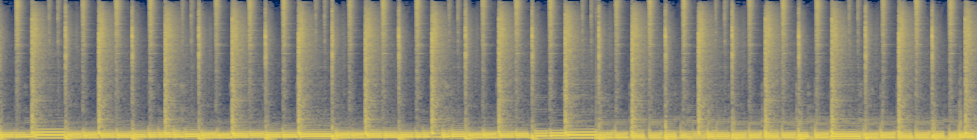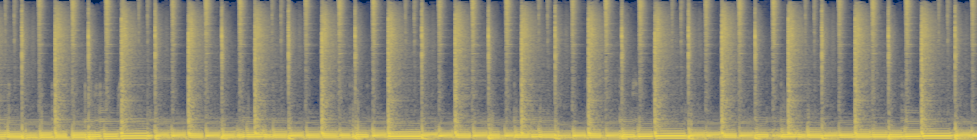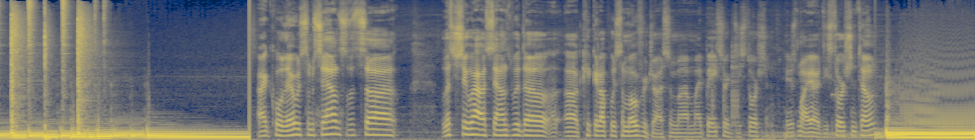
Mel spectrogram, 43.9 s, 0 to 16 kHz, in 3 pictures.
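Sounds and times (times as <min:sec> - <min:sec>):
electric bass guitar plucked: 0:00.0 - 0:33.1, 0:42.4 - 0:43.9.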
